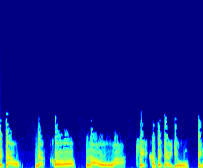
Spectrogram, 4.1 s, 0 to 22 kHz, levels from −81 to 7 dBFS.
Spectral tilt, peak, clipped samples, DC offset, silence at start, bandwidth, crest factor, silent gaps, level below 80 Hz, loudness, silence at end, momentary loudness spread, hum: -2 dB/octave; -8 dBFS; under 0.1%; under 0.1%; 0 s; 7.2 kHz; 14 dB; none; -60 dBFS; -21 LUFS; 0 s; 5 LU; none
